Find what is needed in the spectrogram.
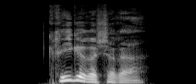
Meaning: inflection of kriegerisch: 1. strong/mixed nominative masculine singular comparative degree 2. strong genitive/dative feminine singular comparative degree 3. strong genitive plural comparative degree
- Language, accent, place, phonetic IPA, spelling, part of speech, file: German, Germany, Berlin, [ˈkʁiːɡəʁɪʃəʁɐ], kriegerischerer, adjective, De-kriegerischerer.ogg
